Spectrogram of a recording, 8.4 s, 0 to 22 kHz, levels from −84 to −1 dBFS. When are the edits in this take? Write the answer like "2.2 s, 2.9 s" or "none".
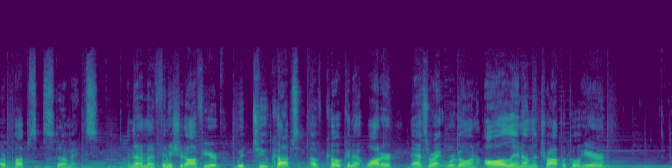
5.3 s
